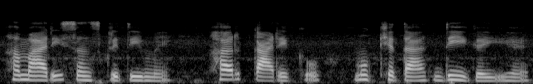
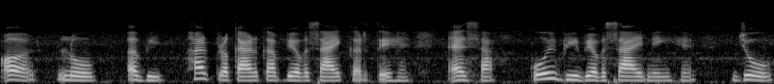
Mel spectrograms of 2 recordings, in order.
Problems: constant background noise, continuous background conversations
